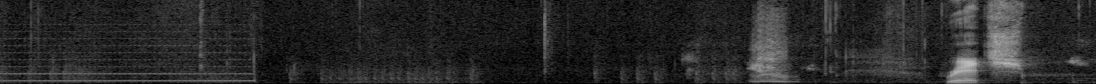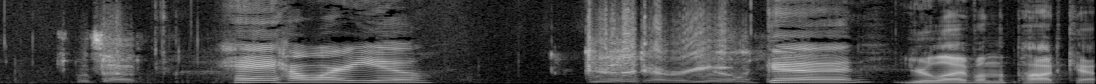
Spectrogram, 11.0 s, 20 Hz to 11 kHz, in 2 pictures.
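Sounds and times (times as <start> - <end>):
piercing electronic telephone keypad dialing tone: 0.0 - 1.3
faint noise: 1.3 - 10.9
speech: 4.7 - 5.2, 5.9 - 7.7, 8.4 - 10.9.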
